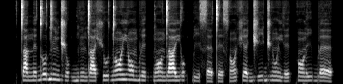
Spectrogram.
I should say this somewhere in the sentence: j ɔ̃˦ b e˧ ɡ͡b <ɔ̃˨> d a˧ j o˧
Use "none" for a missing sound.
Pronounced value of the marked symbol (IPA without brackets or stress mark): ɔ̃˧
